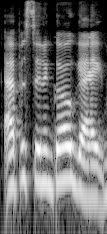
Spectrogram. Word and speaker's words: episynagoge: The word translated gather together here is episynagoge. And I know how to pronounce that because I've watched Bruce Gore several times say it. Episynagoge, which is found elsewhere only in Hebrews 10:25, where significantly it speaks of a worshipful assembly.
